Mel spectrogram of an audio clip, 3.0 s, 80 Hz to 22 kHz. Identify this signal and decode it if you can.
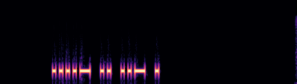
Morse code, heard as a keyed tone, about 36 wpm, 700 Hz. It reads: 4IUE
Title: Four Challenging Letter-Number Combinations 35wpm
